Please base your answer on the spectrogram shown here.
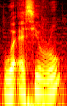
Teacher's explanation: الضغط على السين باش تقع ترقيقها باش ما تبانش كون مفخمة أو تميل نسبيا إلى الصاد، وأسروا خاصة وأنها في حال الكسر في أقصى درجات ترقيقها.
